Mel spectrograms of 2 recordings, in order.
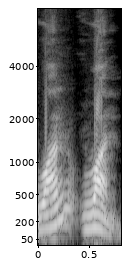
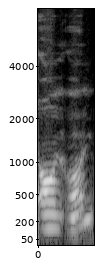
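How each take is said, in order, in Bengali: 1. শব্দটি 'w' ধ্বনি দিয়ে শুরু হয়, যেমন 'one'-এর মতো। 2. শব্দটি স্বরধ্বনি দিয়ে শুরু হয়, যেমন 'own'-এর মতো। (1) "একের ইংরেজিটার উচ্চারণ যেমন when one এটার উচ্চারণও সেম" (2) "এটাকে আমরা অনেক সময় ভুল করে own own বলি"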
